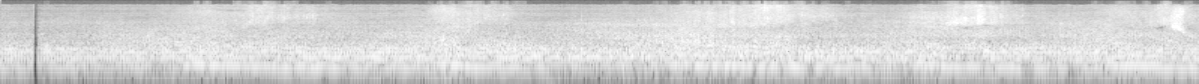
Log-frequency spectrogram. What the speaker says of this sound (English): Just watching the cars beneath my commentary box window here, just seeing them go through now.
